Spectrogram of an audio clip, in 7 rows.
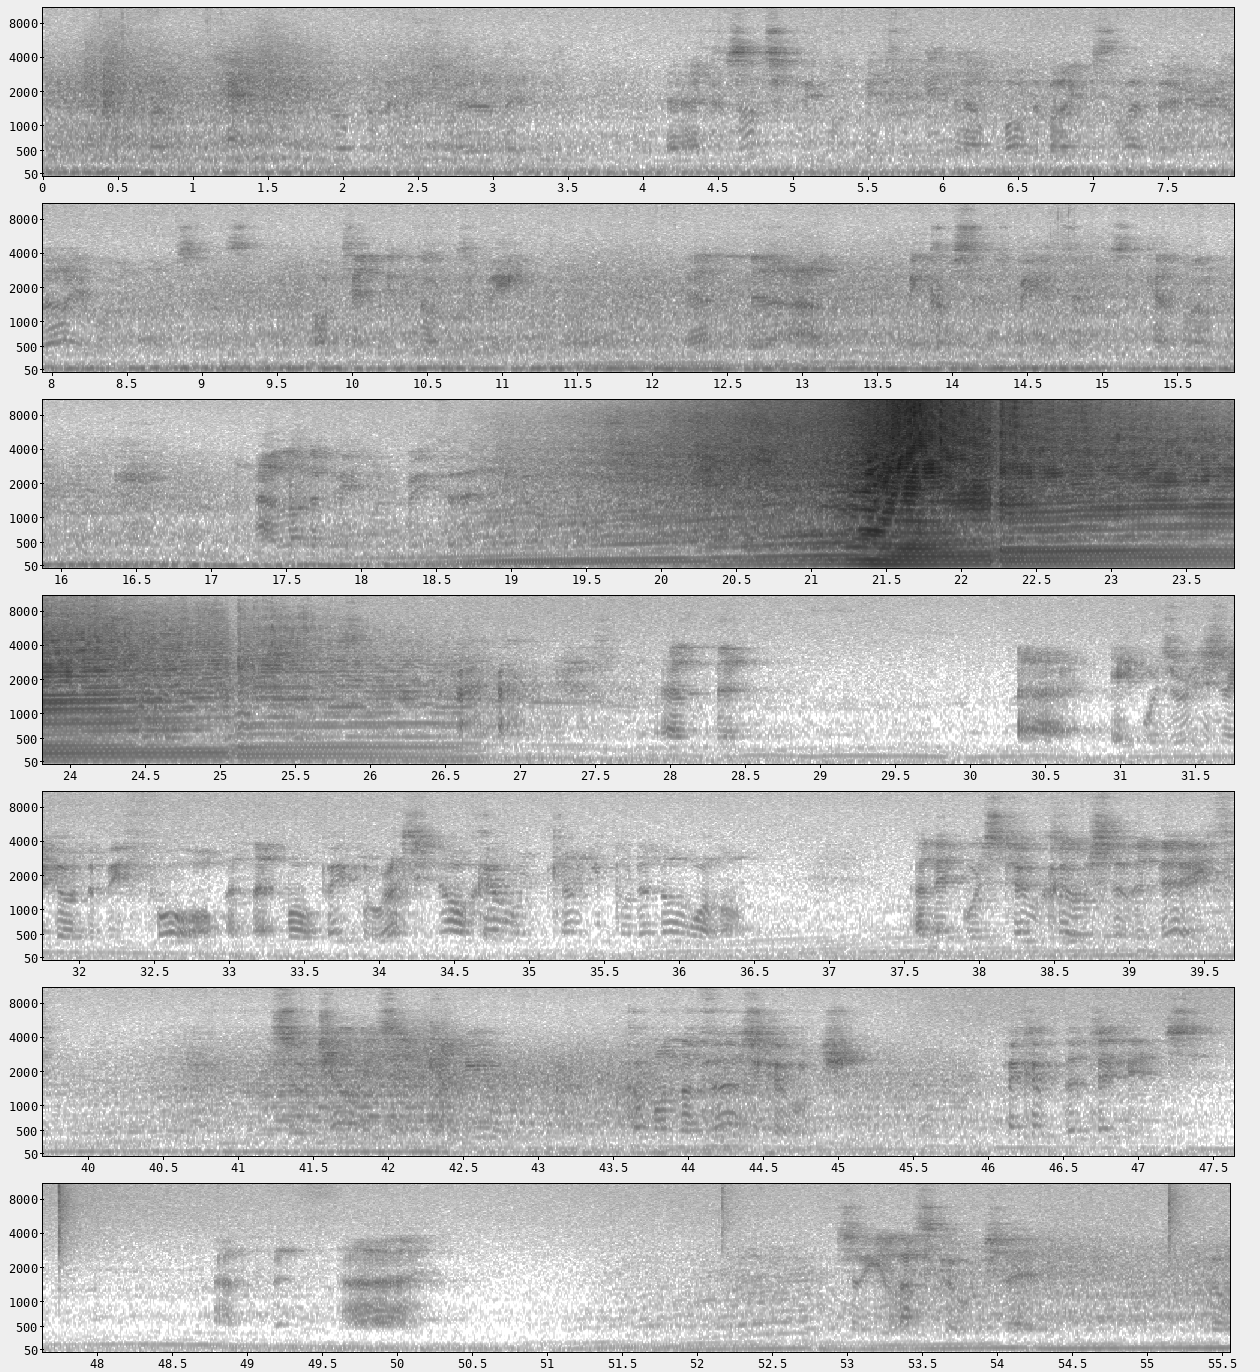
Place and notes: {"title": "Jacksons Ln, Scarborough, UK - gold cup 2022 ... twins practice ...", "date": "2022-09-16 09:50:00", "description": "the steve henshaw gold cup 2022 ... twins practice ... dpa 4060s on t-bar on tripod to zoom f6 ...", "latitude": "54.27", "longitude": "-0.41", "altitude": "144", "timezone": "Europe/London"}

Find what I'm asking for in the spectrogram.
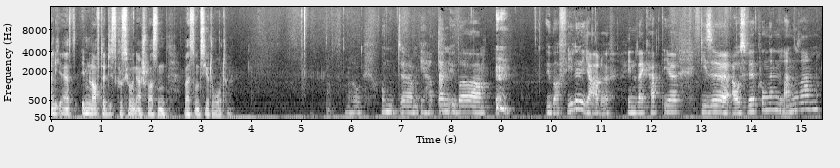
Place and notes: {"title": "Weetfeld Alte Schule, Hamm, Germany - Conversation in the Old School...", "date": "2014-11-28 16:46:00", "description": "We are gathered around the living room table in the old School of Weetfeld village, a historic building, and home to Rudi Franke-Herold and his family for over 30 years. Together with Stefan Reus, they are founding members of the “Citizen Association Against the Destruction of the Weetfeld Environment”. For almost 15 years, they have been a driving force of local environment activism. Rudi begins by describing the rural landscape around us, an ancient agricultural area. Archeological excavations document settlements from 600 BC. In 1999, Stefan and his wife Petra learnt about local government plans for a 260 ha large Industrial area, the “Inlogparc”, which would cover most of the Weetfeld countryside. With a door-to-door campaign, they informed their neighbours. A living-room neighbourhood meeting was the first step to founding a citizen organization in 2000.\nentire conversation archived at:", "latitude": "51.63", "longitude": "7.79", "altitude": "72", "timezone": "Europe/Berlin"}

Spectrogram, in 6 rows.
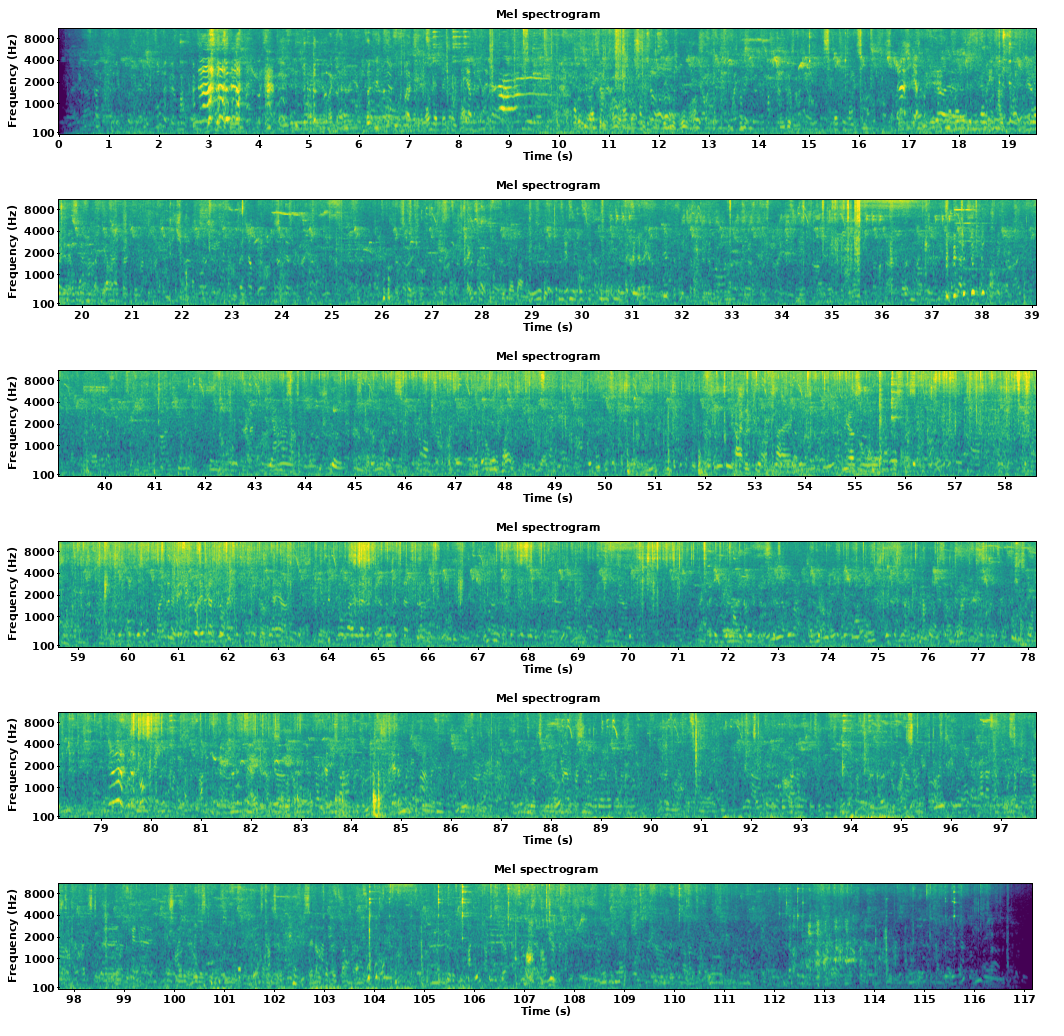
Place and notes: {"title": "berlin, hasenheide: biergarten - the city, the country & me: beer garden", "date": "2011-04-02 16:28:00", "description": "the city, the country & me: april 2, 2011", "latitude": "52.49", "longitude": "13.41", "altitude": "43", "timezone": "Europe/Berlin"}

